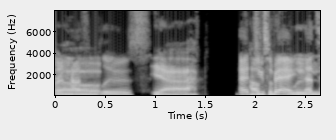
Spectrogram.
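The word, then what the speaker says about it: étouffée: Etouffee.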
